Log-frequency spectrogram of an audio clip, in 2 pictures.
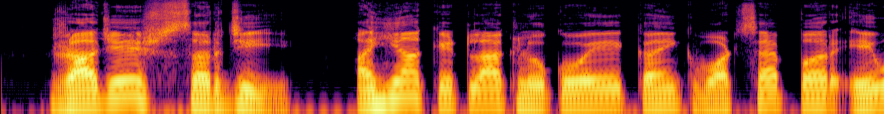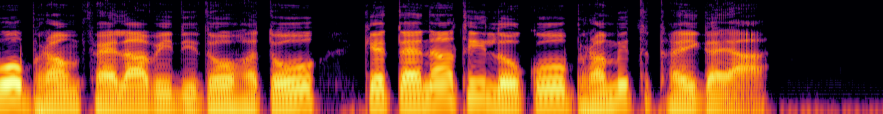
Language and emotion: Gujarati, neutral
